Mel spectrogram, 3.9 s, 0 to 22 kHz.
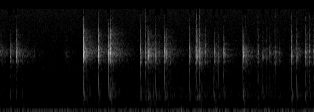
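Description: Long nails tap the top of a large, hollow, 3D-printed plastic moon lamp sphere lit orange. The result is a quick, irregular run of sharp, bright clicks centered around 2.8 kHz, each dying away almost instantly over a faint low background hum.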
